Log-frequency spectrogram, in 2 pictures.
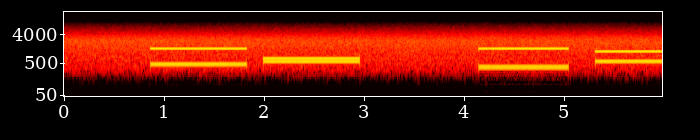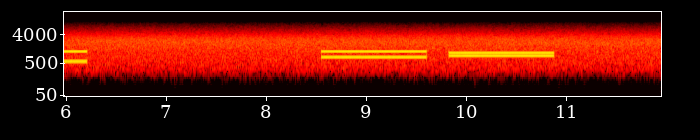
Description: Aircraft SELCAL, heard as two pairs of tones, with radio hiss and a squelch burst at the end. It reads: ES-GJ CS-GQ KQ-LP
